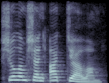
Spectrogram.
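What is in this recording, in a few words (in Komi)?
Komi, сьӧлӧмсянь аттьӧалам, female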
